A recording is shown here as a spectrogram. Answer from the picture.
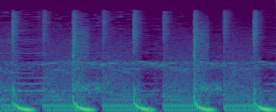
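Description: Eurodance club track from a nonstop mix: a four-on-the-floor kick drum at about two beats a second, with a bass line between the kicks and hi-hats above. No vocals.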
